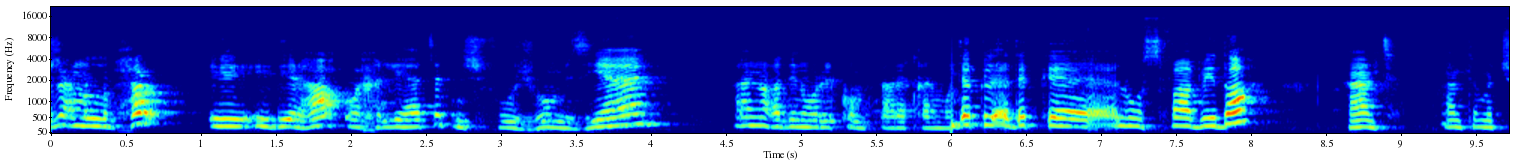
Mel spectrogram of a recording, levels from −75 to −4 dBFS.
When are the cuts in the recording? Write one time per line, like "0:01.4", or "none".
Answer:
0:06.0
